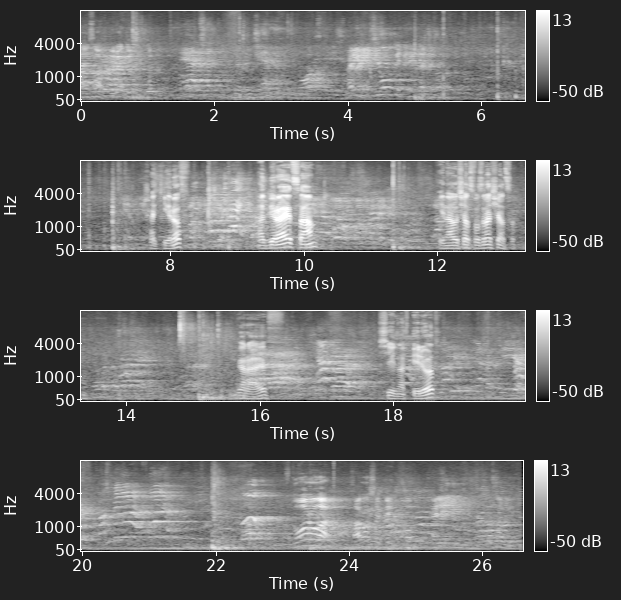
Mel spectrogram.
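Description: Children shout and call out across a large echoing hall.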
